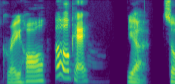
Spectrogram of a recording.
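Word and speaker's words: Grewal Hall: It's spelled Gruwall, but it's pronounced Gray Hall. Oh, okay. Yeah. So it's pronounced Gray Hall, and it's fitting because in Lansing, Michigan, it's gray most of the time.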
